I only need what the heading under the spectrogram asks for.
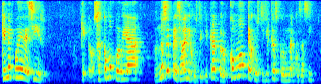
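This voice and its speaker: A woman with a Mexican accent, a guest telling a personal story in candid conversation and mimicking others with a high voice. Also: lively intonation, fairly quick. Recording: echoey room.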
